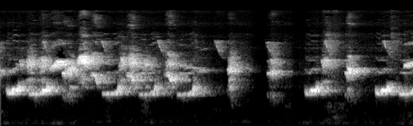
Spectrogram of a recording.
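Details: Scarlet-rumped babbler lure call: rich rolling chatter of whistled notes, then short separated chirps repeated roughly every half second.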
